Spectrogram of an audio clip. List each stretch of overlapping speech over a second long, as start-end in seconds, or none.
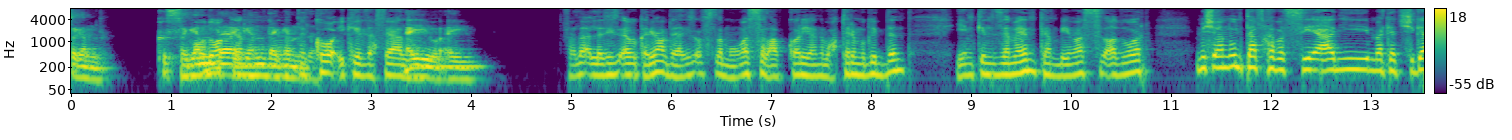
1.1-2.6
